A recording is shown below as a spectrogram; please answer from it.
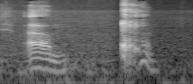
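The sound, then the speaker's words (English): Coughing after choking on soda: two harsh, rasping bursts with a throat-clearing edge, the second starting sharply and trailing off. “I'm just going to choke to death on my soda”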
